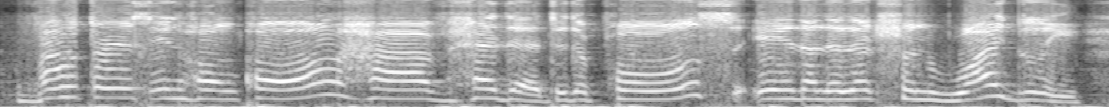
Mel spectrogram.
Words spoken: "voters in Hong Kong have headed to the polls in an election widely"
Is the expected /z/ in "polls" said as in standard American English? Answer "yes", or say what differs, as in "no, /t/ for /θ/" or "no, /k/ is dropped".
no, /s/ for /z/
